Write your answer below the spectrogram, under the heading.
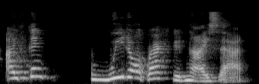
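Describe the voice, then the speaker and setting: A woman's voice: high-pitched, sing-song, a little slow, darkish tone. A woman hosting a podcast interview, asking interested, prompting questions. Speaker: host.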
